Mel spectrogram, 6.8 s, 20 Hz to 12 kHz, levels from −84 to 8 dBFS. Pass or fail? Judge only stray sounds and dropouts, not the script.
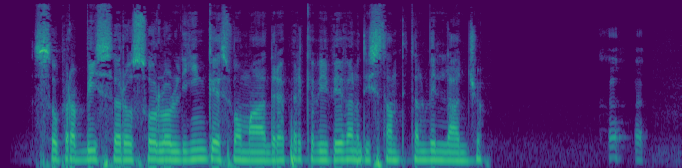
fail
